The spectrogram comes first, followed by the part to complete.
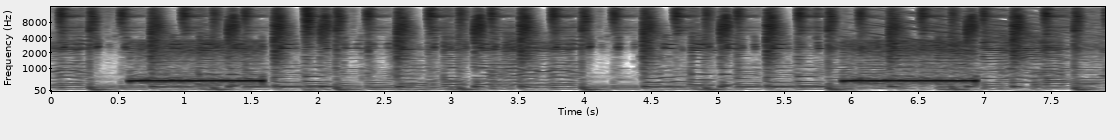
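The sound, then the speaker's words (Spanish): A telephone ringback tone sounds twice while calling someone once more, each a steady one-second beep about five seconds apart, heard over loud, busy background music. “Déjame calarle una vez más.”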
